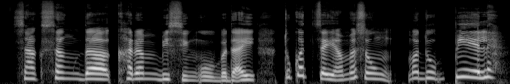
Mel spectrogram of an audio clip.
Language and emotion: Manipuri, disgusted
